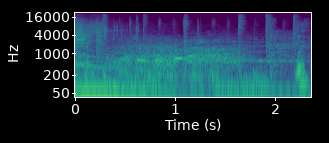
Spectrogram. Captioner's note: laughing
